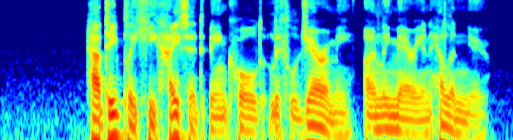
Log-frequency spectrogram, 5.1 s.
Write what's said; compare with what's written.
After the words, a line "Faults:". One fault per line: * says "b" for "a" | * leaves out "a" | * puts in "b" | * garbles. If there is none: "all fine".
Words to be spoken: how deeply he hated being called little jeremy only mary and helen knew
how deeply he hated being called little jeremy only mary and helen knew
Faults:
all fine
